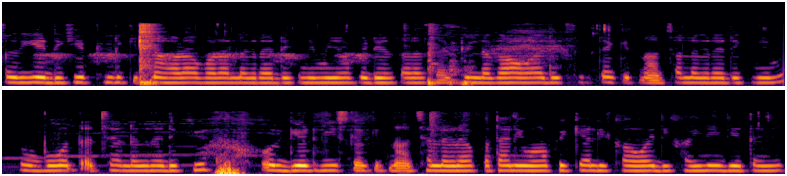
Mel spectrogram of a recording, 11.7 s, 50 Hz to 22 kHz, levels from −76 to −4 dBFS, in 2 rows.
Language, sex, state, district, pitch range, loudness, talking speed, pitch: Hindi, female, Bihar, Lakhisarai, 225-230 Hz, -23 LUFS, 265 wpm, 225 Hz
